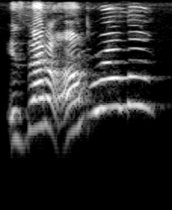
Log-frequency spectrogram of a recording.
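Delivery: very high, incredulous squeal; baffled disbelief. Retold or imitated. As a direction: replay your shock way up high, drawing it out. Acting out own baffled reaction.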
